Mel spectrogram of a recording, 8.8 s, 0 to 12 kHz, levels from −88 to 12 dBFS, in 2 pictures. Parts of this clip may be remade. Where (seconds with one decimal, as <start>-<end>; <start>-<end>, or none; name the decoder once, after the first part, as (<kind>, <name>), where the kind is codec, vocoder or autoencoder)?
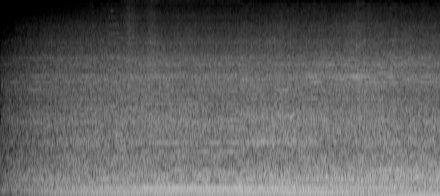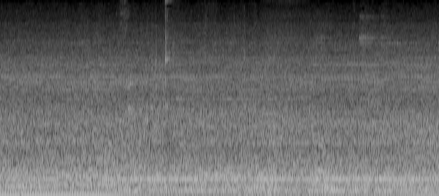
1.2-2.4 (autoencoder, DAC-VAE); 7.0-7.5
